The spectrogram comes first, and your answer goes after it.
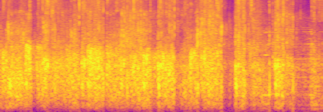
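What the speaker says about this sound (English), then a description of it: "give them a big round of applause" An audience at an esports conference session gives a sustained round of applause for a breakfast sponsor, dense and continuous clapping from a crowd in a hall, fairly loud and steady throughout.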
